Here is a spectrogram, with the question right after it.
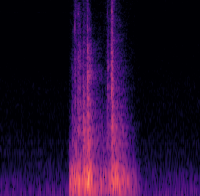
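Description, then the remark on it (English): Black double doors swing open in a short, whooshing burst about half a second long, with two quick surges close together, heard alone against a quiet background. “The Siren leads me and Nyx through a set of black double doors into a room with a giant pool”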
